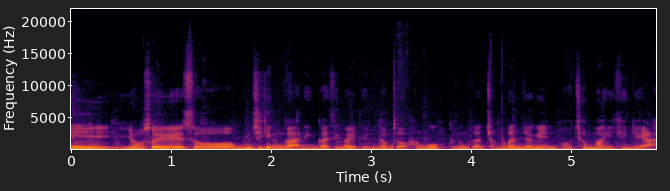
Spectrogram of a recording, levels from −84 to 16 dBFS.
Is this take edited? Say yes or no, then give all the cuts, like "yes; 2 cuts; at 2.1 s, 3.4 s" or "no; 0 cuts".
yes; 1 cut; at 3.2 s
